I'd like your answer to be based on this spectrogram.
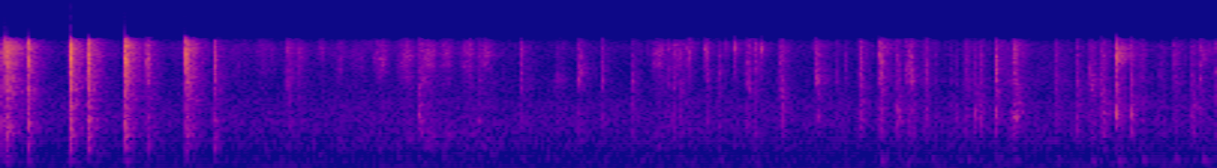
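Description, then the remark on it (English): Rapid clicks of typing on a computer keyboard, a burst of sharp keystrokes at first, then lighter, uneven tapping that continues steadily, with no voices. “You can't type on the internet with the keyboard and mouse.”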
